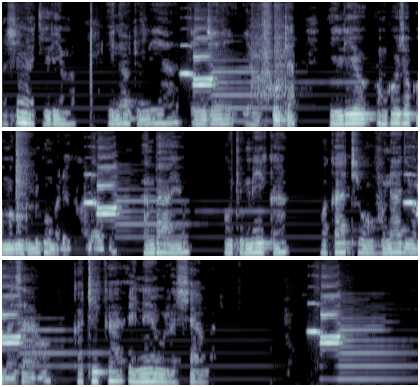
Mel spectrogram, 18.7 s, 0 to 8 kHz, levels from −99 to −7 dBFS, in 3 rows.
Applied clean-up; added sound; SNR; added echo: classical method spectral subtraction.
